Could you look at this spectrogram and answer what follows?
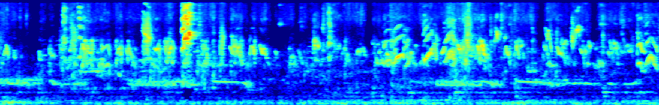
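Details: Hybrid of green singing finch and black-throated canary delivering a rambling warble of high chirps and rapid twitters, one sharp loud note early on, then denser jumbled phrases toward the end, against a faint steady hum.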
